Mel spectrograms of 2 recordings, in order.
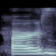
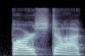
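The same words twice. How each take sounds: First: The name has a plain American pronunciation. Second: The name has a foreign-sounding pronunciation. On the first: The speaker calls it right. "nope, it's from Minnesota" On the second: The speaker calls it wrong. "something foreign, something a little bit sexier"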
